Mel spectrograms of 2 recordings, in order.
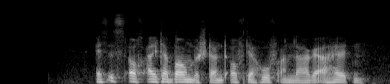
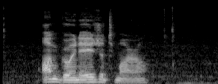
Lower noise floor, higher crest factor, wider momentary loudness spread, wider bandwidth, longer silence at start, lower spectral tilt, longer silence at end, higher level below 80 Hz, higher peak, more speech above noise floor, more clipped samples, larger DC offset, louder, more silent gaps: first, -59 dBFS vs -45 dBFS; about the same, 20 dB vs 20 dB; second, 8 LU vs 13 LU; second, 9.8 kHz vs 13.5 kHz; first, 0.95 s vs 0.4 s; first, -9 dB/octave vs -5.5 dB/octave; about the same, 0.25 s vs 0.25 s; first, -42 dBFS vs -50 dBFS; about the same, 0 dBFS vs -2 dBFS; first, 39 dB vs 28 dB; neither; neither; about the same, -20 LUFS vs -18 LUFS; neither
